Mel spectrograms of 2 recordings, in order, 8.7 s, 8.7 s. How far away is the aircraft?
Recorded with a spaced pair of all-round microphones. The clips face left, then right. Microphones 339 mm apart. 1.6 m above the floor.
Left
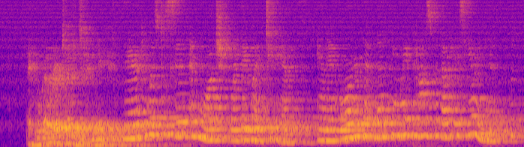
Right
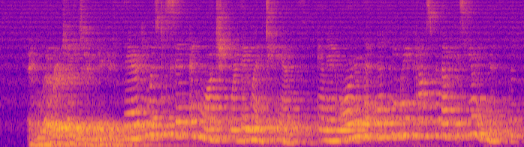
No aircraft in this recording.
